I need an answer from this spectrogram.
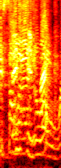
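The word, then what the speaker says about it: Solangelo: How do you say Celangelo? – That's exactly how you say Celangelo, Rick.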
